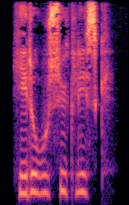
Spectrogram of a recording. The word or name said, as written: heterocyklisk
